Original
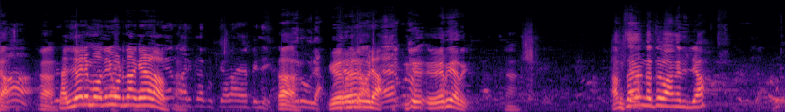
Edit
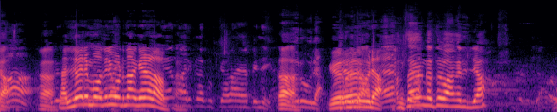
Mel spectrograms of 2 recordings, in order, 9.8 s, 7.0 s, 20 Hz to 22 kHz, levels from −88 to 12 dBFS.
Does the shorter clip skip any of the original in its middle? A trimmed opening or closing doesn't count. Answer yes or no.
yes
